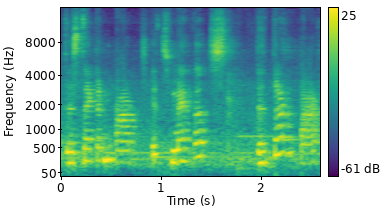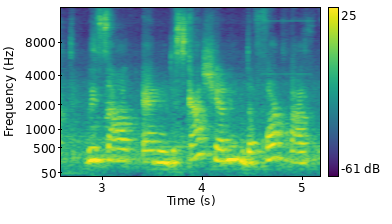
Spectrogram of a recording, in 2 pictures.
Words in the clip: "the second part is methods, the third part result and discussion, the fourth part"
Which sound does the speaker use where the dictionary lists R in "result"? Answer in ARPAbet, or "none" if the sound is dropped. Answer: W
